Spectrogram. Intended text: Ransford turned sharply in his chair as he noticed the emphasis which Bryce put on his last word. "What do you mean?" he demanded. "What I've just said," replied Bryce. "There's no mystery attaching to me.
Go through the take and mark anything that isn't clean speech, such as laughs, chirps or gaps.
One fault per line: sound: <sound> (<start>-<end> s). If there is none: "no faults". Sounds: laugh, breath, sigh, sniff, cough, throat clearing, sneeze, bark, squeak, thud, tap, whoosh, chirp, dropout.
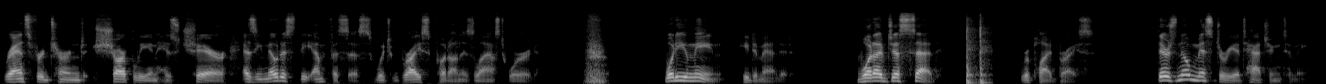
sound: breath (5.8-6.1 s)
sound: tap (9.7-9.9 s)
